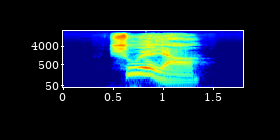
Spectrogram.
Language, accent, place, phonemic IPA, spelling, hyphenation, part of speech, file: German, Germany, Berlin, /ˈʃuːlˌjaːɐ̯/, Schuljahr, Schul‧jahr, noun, De-Schuljahr.ogg
- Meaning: academic year, school year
